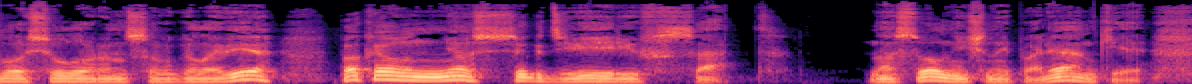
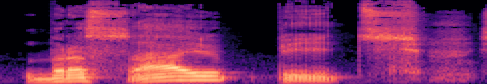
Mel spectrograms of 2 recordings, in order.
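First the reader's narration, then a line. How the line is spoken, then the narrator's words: Hoarse voice. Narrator (Russian): сиплым голосом поведал гном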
